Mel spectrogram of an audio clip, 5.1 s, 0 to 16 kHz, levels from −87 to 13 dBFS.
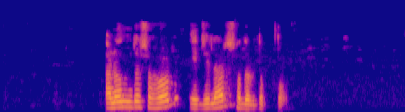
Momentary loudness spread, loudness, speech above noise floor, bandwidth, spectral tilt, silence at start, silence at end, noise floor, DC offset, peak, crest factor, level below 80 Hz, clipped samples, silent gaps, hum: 16 LU; -18 LUFS; 62 dB; 7.8 kHz; -5 dB/octave; 1.3 s; 1.5 s; -79 dBFS; under 0.1%; -2 dBFS; 18 dB; -62 dBFS; under 0.1%; none; none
